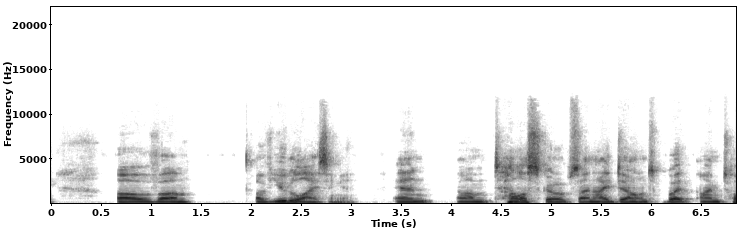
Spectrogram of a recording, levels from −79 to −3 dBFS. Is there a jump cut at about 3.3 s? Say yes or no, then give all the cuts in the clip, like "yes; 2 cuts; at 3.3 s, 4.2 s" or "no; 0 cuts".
yes; 2 cuts; at 3.3 s, 4.4 s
